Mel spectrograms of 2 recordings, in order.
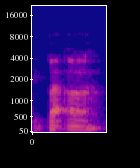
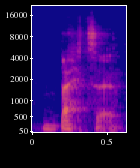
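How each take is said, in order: First: The middle t sound is dropped. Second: The middle t sound is clearly pronounced. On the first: "I would never say" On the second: "always pronounce t uh, between vowels"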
